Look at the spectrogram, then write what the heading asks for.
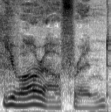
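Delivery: slightly sinister, a little menacing tone. Podcast host, told he sounded sinister, repeats the line to listeners slightly sinister. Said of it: "You said that in a slightly sinister way then".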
